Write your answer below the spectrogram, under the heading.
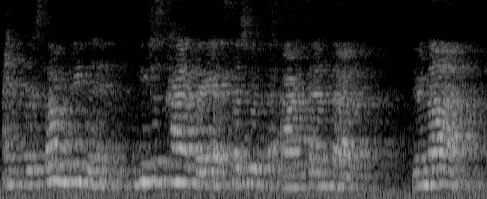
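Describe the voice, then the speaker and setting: A young woman talks casually on a podcast in a soft, reflective way and laughs often. She sounds distant from the mic, and a long reverb hangs on her voice. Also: fairly high pitch, steady tone, fairly quick, a little hiss or hum. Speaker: podcast co-host. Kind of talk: casual chat. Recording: echoey room, far from mic.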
